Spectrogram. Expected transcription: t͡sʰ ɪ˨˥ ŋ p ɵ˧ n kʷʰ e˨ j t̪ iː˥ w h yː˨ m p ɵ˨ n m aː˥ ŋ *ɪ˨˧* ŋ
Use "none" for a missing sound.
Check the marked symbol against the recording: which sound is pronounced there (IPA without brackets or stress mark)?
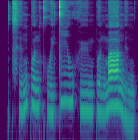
ɪ˨˩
